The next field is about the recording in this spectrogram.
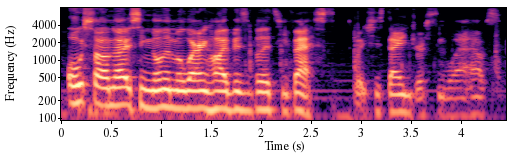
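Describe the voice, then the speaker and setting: A man with a mid-pitched voice chats through a video game as co-host. He jokes in a dry, deadpan way, like an official filing a complaint. Game music is clearly audible behind him. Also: fast talker. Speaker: let's play co-host. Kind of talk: casual joking gameplay commentary.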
